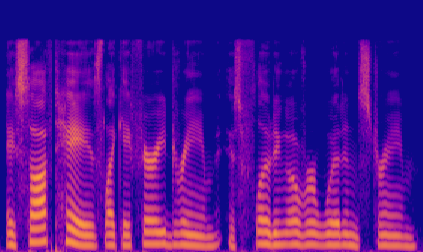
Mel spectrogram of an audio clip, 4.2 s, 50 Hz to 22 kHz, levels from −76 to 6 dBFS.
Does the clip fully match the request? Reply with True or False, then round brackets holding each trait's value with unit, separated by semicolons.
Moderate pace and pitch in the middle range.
True (185 wpm; 170 Hz)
